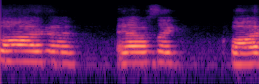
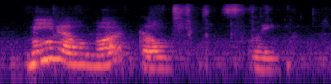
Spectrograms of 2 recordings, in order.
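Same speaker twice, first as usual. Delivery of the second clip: put-on caveman speech, lower and quieter; 4 semitones lower, 5 dB quieter than usual. Teasing the other speaker about using fewer words: mock caveman talk. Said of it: "Talking like a caveman".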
